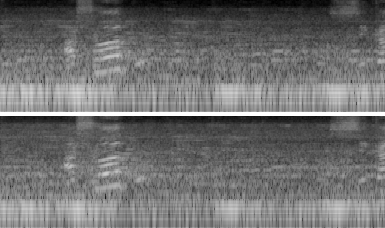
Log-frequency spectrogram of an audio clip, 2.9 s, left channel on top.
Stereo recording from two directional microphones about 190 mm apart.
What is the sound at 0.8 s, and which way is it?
Speech, 10° right (ahead or behind).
